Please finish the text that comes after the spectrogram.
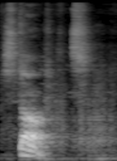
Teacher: because of the P is a voiceless sound, so it will be pronounced as T.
